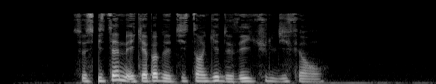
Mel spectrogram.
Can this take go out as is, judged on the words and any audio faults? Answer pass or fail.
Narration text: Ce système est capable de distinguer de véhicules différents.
fail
